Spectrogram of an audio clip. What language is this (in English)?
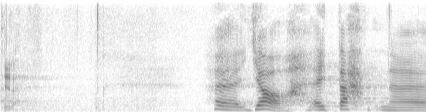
Estonian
